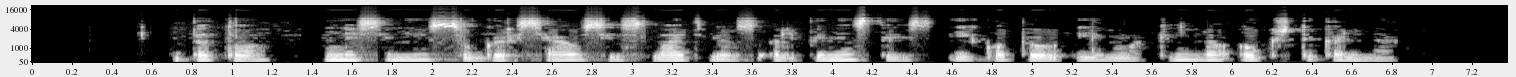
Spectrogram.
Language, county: Lithuanian, Vilnius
